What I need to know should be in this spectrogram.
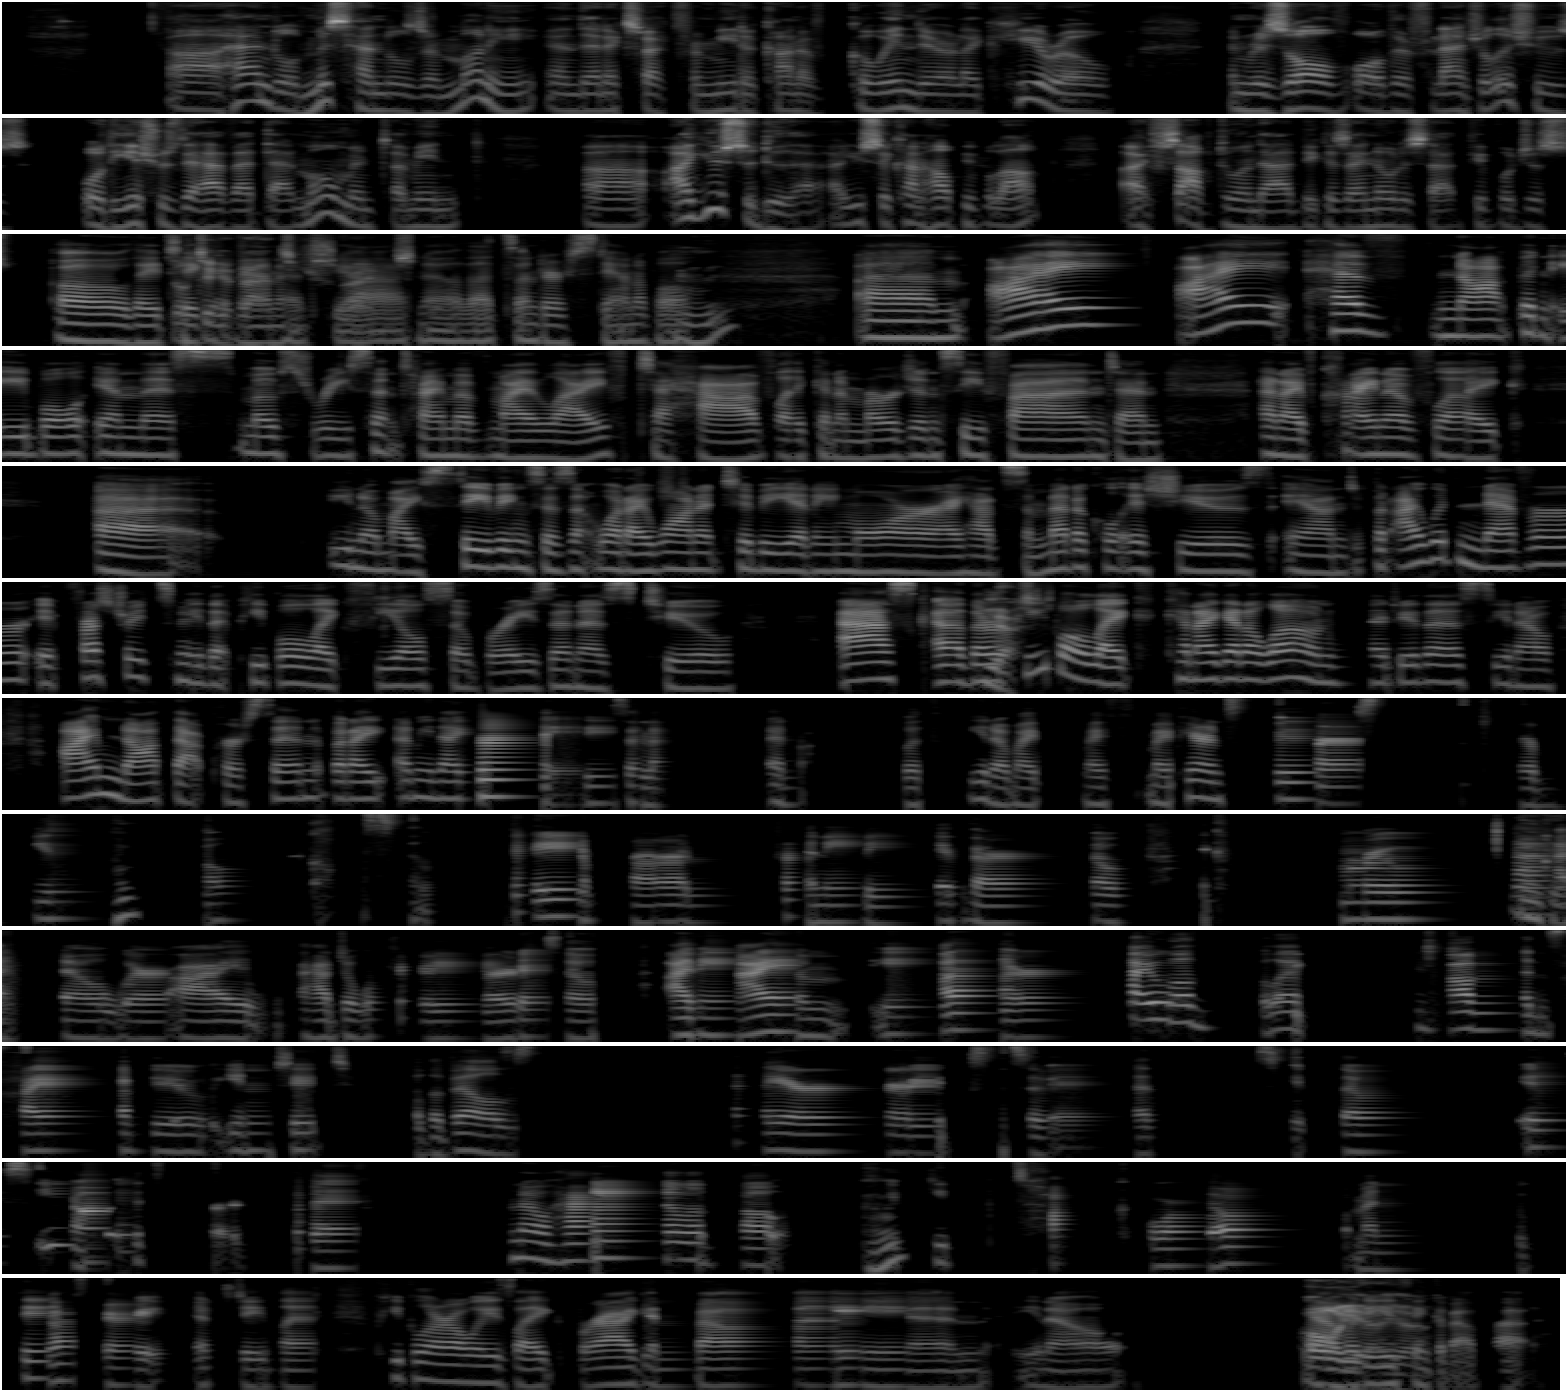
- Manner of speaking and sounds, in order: other background noise; tapping; static; distorted speech; unintelligible speech; unintelligible speech; unintelligible speech; unintelligible speech; unintelligible speech; unintelligible speech
- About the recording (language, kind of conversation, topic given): English, unstructured, What frustrates you most about how people handle money in everyday life?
